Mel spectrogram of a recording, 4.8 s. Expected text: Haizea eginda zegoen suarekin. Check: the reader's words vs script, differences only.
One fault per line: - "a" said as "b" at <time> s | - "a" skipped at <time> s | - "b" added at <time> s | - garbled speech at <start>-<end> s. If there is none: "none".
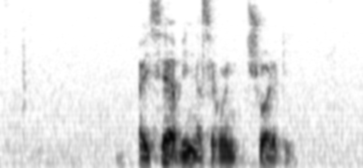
none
